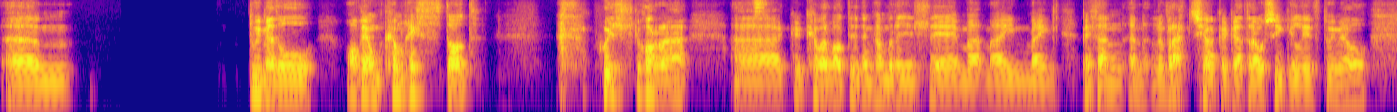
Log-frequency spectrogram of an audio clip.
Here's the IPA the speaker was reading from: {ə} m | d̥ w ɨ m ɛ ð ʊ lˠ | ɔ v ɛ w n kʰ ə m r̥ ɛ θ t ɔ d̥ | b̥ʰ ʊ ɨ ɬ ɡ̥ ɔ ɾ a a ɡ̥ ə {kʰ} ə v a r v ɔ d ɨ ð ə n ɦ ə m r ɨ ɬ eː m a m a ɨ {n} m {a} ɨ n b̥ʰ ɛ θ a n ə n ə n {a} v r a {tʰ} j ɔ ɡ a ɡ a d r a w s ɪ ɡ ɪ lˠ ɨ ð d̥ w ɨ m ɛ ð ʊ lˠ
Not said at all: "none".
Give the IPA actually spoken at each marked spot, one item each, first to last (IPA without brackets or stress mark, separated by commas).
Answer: əː, kʰ, n, a, ə, tʰ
